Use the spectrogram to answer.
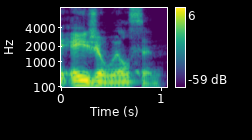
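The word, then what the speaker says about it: A'ja Wilson: I finally I finally learned how to say Asia Wilson it's big because I I mention all these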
